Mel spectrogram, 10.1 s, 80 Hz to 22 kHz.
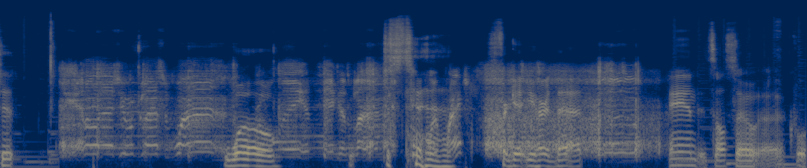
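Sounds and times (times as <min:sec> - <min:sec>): song playing through small radio speaker: 0:00.0 - 0:10.0.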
